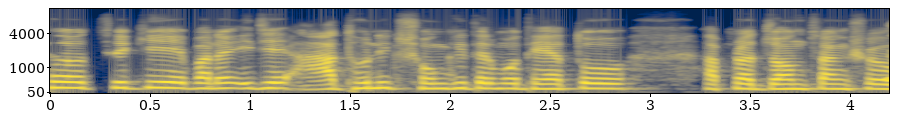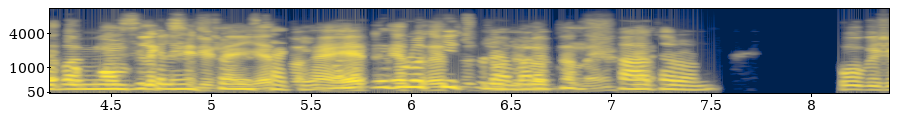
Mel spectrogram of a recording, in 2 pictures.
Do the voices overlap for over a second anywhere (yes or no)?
yes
